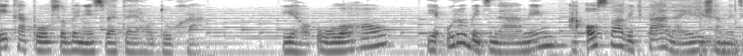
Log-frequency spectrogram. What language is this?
Slovak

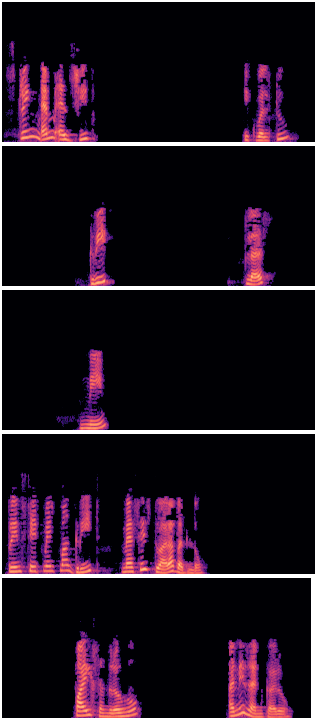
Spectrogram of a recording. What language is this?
Gujarati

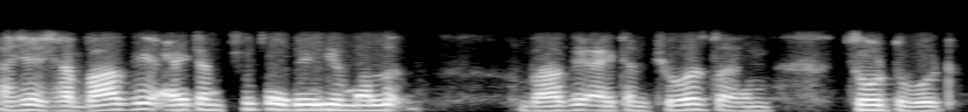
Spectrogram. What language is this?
Kashmiri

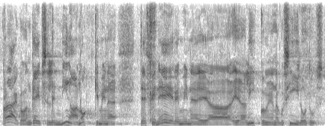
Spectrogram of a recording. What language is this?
Estonian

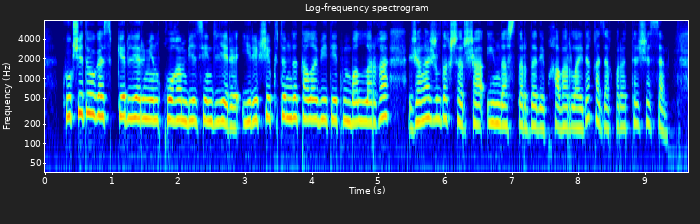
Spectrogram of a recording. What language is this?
Kazakh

